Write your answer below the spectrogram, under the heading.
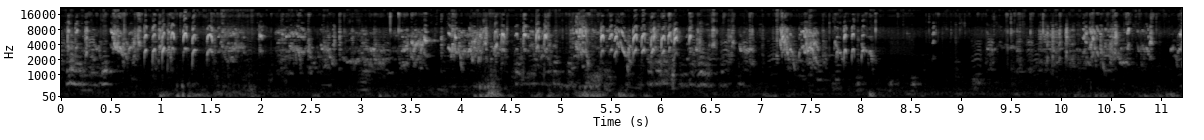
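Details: Several budgerigars chirping and warbling in dense, overlapping high twittering bursts, with a short quieter gap near the end and faint low thumps beneath.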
